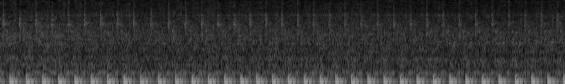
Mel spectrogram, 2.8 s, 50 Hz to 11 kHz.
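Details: Kuba X Boss 110cc single-cylinder motorcycle, restarted with a slight throttle blip: even, steady putter roughly twelve beats a second, no knocks or rattles; healthy idle.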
